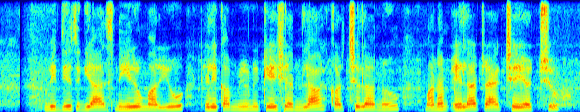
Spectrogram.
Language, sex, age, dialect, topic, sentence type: Telugu, female, 36-40, Telangana, banking, question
